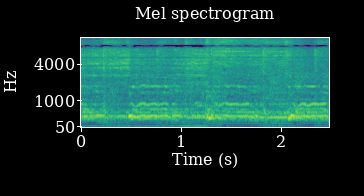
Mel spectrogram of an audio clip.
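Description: Live band playing a song: banjo, acoustic guitar, electric bass and drums, with a lead vocal singing over them.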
